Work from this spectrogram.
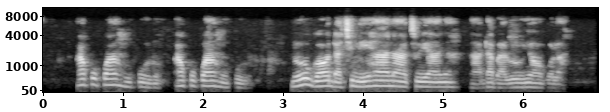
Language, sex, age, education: Igbo, female, 30-45, tertiary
